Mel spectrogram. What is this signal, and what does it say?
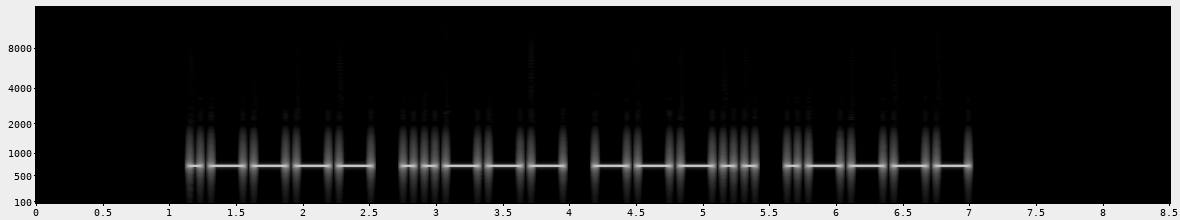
Morse code, heard as a keyed tone, about 15 wpm, 700 Hz. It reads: 1281
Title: Numbers - 4-Digit 15wpm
